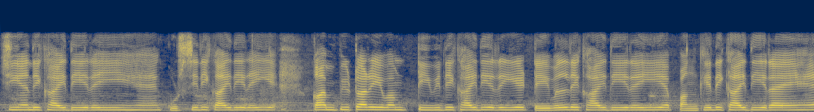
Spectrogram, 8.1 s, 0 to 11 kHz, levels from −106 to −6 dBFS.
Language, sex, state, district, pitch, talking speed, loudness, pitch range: Hindi, female, Uttar Pradesh, Jalaun, 230 Hz, 200 wpm, -18 LUFS, 225-235 Hz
